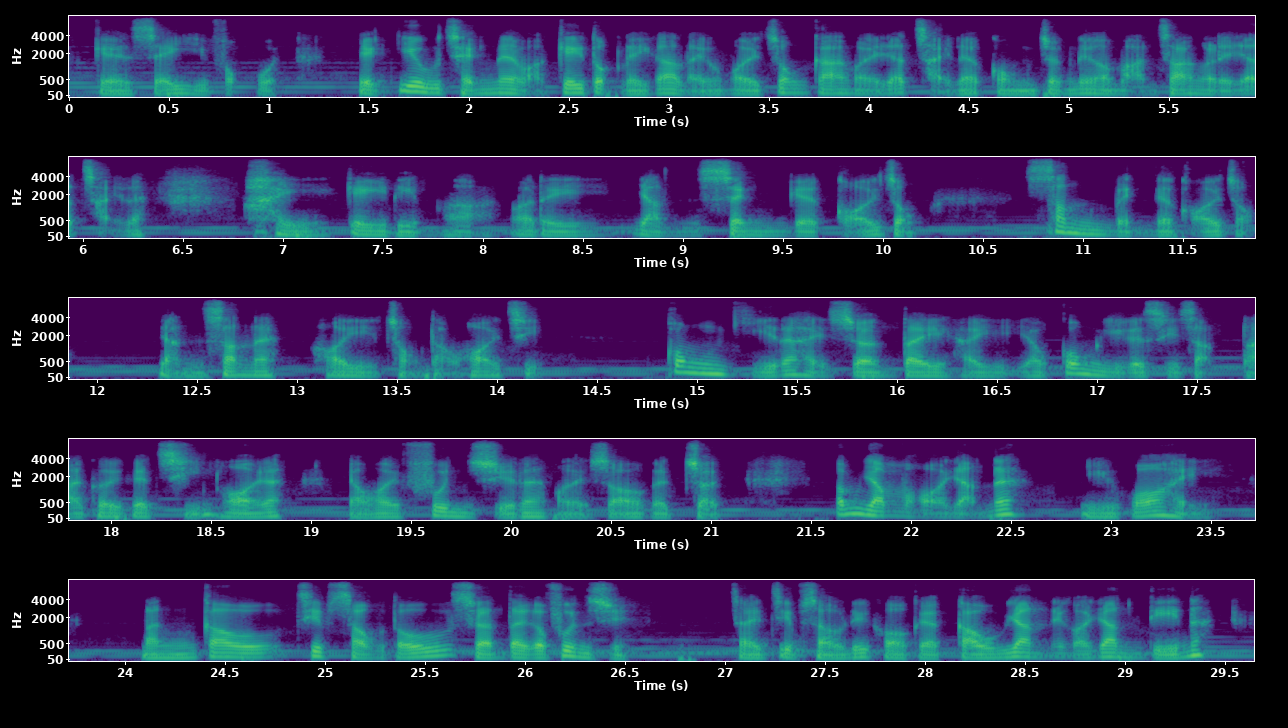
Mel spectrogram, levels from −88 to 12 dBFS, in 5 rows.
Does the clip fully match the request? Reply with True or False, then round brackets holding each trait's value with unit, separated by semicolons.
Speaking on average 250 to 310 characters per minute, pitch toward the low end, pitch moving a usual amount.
False (255 characters per minute; 85 Hz; 6.8 semitones)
